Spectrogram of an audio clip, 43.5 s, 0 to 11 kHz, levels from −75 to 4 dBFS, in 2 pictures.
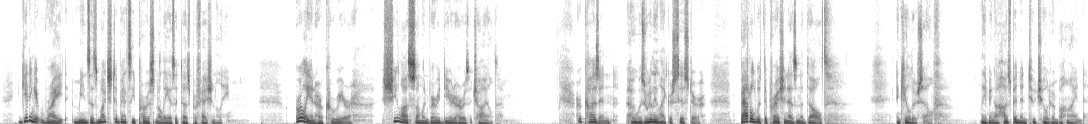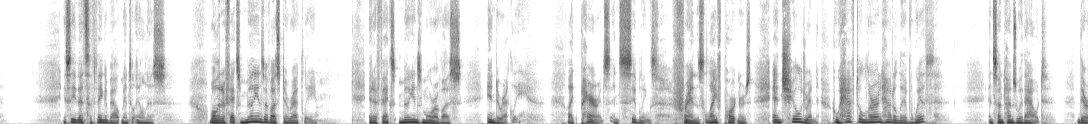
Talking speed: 130 wpm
